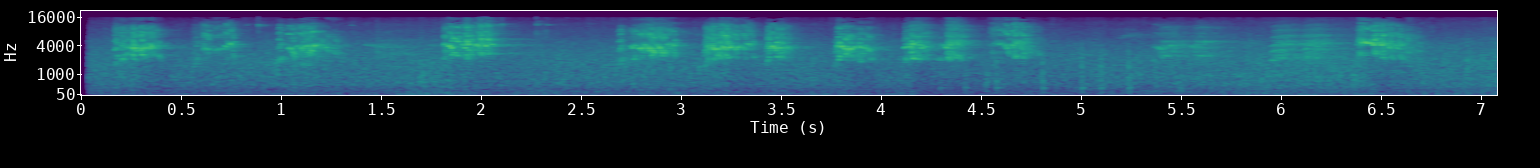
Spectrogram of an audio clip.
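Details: A captive maroon-bellied conure being trained to bring a coin to a platform for food gives harsh, raspy squawks in quick irregular bursts, about two a second, with short pauses between runs in an otherwise quiet room.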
